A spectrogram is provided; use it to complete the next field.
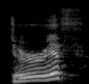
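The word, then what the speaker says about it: Dourif: Durif is how you say it.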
